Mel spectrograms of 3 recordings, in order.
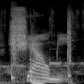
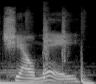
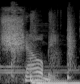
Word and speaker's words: Xiaomi: of this brand, and usually Chinese pronouncers use that with an SH sound and with a bit of a Y after that.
